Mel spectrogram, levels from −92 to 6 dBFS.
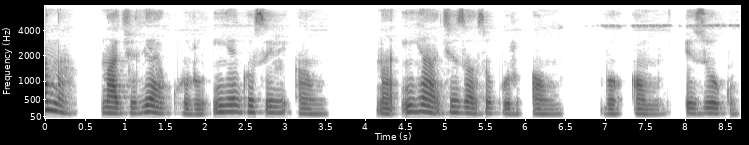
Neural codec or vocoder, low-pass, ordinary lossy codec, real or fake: none; 7.2 kHz; none; real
